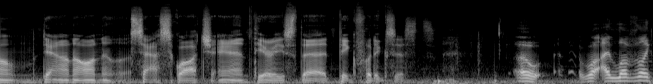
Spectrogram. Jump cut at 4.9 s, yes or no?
no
